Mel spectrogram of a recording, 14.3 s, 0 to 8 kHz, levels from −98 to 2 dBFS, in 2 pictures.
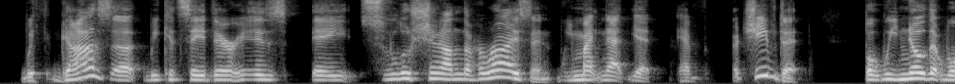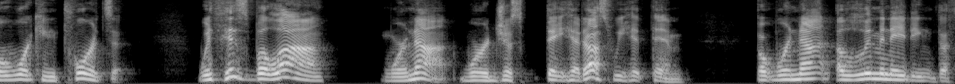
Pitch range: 130-170 Hz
